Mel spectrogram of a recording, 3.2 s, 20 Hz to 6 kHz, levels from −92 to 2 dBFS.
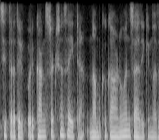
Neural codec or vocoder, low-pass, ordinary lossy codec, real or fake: codec, 16 kHz, about 1 kbps, DyCAST, with the encoder's durations; 5.4 kHz; none; fake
